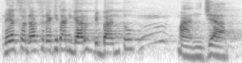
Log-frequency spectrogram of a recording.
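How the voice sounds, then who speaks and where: A male preacher gives a parenting talk to a gathered audience. His voice sits high and swings widely as he moves between teaching and storytelling. He delivers it in an animated way. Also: brisk, dull audio. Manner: animated, acts out quoted parents in higher voices. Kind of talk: parenting lecture. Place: lecture to a live audience.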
